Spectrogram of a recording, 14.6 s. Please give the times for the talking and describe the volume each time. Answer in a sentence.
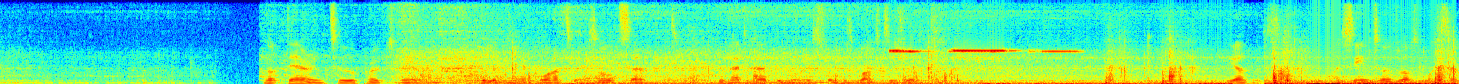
You can hear the talking from 2.6 to 9.3 s, at a steady volume; and briefly from 12.2 to 14.5 s.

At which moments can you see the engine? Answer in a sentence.
The engine can be heard from 0.0 to 14.5 s.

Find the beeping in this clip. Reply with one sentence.
The beeping can be heard from 8.8 to 10.6 s.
